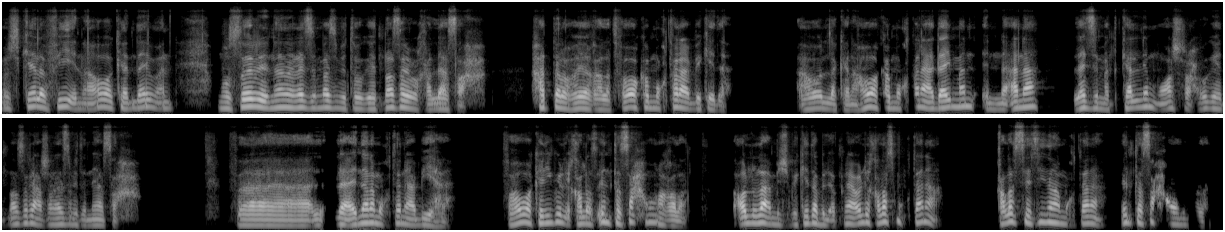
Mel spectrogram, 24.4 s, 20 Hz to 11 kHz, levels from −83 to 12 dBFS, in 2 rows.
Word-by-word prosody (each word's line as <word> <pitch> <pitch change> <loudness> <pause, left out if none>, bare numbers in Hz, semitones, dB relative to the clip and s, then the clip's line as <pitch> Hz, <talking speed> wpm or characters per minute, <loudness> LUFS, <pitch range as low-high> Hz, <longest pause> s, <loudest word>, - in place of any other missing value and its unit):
مشكلة 170 -1 0
فيه 170 -2 -3
إن 125 - -9
هو 160 +6 +1
كان 130 0 -4
دايمًا 155 -4 -2 0.5
مُصِر 140 +5 +3 0.2
إن 150 +1 -2
أنا 160 -1 +2
لازم 155 -1 +1
أثبت 145 -4 -1
وجهة 130 -1 -1
نظري 160 0 +4
وأخلّيها 120 -3 0
صح، - - -2 0.5
حتى - - +2
لو 140 - +4
هي 140 0 +5
غلط، 115 -3 -3
فهو 160 +2 +5
كان 150 -1 -4
مقتنع 150 +2 +3
بكده. 130 - -5 0.7
أقول 130 +3 -1
لك 120 - -4
أنا 110 0 -5
هو 170 -1 +4
كان 150 -1 -4
مقتنع 140 +3 0
دايمًا 170 +5 +3
إن 120 -1 -8
أنا 165 +8 +4 0.4
لازم 145 -3 -1
أتكلم 145 +5 -2
واشرح 145 0 -3
وجهة 140 -2 -5
نظري 155 +3 -3
عشان 135 -1 -3
أثبت 135 -2 -6
إن 120 +1 -10
هي 125 - -3
صح، - - -8 0.8
ف - - -13 1.0
لأن 135 +7 +6
أنا 175 0 +6
مقتنع 150 -4 -2
بيها، 125 0 -6 0.5
فهو 170 +6 +2
كان 165 - -2
ييجي 175 +2 -5
يقول 185 - -1
لي: - - -4
"خلاص 150 +1 -2
أنت 195 -3 -1
صح 190 -2 0
وأنا 185 -1 -4
غلط"، 115 -5 -4 0.2
أقول 155 +2 +5
له: 165 - -2
"لأ 175 - +9
مش 130 -4 -6
بكده، 160 +6 -1
بالإقناع"، 130 +2 -3
يقول 160 - +2
لي: 180 - -2
"خلاص 195 +3 0
مقتنع، 180 -2 -3 0.6
خلاص 195 -3 +2
يا 165 - 0
سيدي 185 +3 -4
أنا 175 - +4
مقتنع 155 -2 -3 0.2
أنت 175 -1 -4
صح 155 - -1
وأنا 140 -2 -2
غلط.". - - -13
150 Hz, 185 wpm, -24 LUFS, 130-165 Hz, 1.0 s, لأ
